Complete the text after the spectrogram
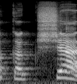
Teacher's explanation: कक्षा यानी आधा का और शा का ध्वनि सुनाई देता है और आ का ध्वनि सुनाई देता है।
